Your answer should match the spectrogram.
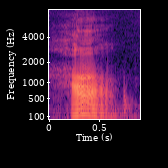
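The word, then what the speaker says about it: حاء: Now, this is not simply Ha. This H in the system of transliteration has a dot beneath it, which really requires you to have a sound coming from a little deeper side of your throat.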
